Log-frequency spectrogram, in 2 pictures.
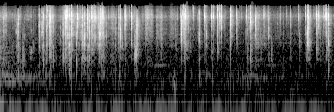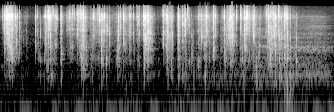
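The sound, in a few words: Pokémon card booster pack being opened, wrapper crinkling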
